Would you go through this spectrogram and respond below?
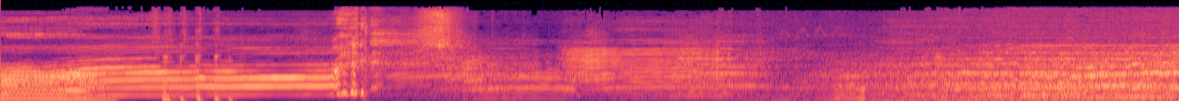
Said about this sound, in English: I was referencing the THX sound effect with the cow. Oh, with the cow.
